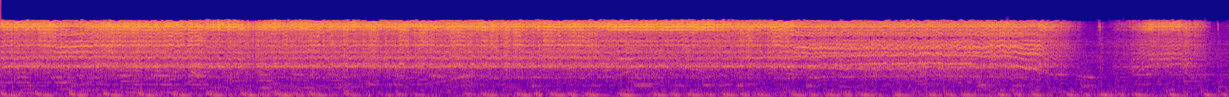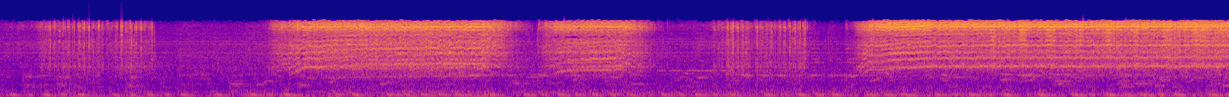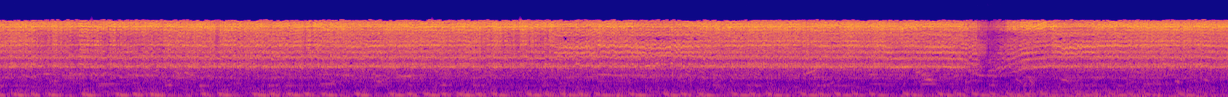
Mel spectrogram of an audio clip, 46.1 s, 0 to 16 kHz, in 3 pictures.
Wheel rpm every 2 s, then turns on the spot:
160, 160, 160, 160, 160, 160, 80, 40, 20, 80, 130, 60, 20, 130, 160, 160, 160, 160, 160, 160, 160, 130, 160.
16-18 24-26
